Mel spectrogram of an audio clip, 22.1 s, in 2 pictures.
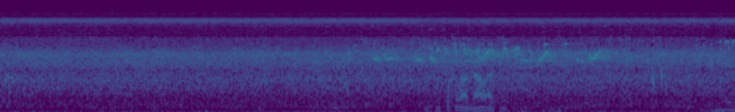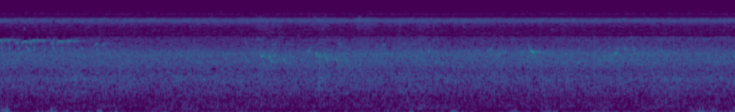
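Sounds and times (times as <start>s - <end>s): steady hiss: 0.0s - 22.0s
faint high bird chirps: 5.2s - 12.8s, 14.8s - 20.7s.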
